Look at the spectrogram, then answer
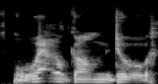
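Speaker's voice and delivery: eerie, spooky, creepy announcer voice. Retelling a dressed-up man with a microphone greeting visitors, creepy voice. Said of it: "like with a creepy voice".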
